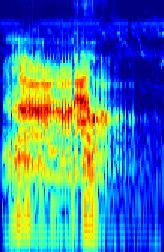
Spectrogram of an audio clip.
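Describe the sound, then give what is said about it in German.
A person voices an angry growl for a mouse, producing one rough, raspy snarl that holds for about a second and then trails away. “Also versuchte es die Maus noch einmal mit einem bösen Knurren.”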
